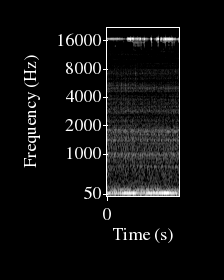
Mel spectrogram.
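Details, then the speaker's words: Nine-year-old ParkSafe 24V 3000W inverter, case off so louder than normal, under 150W lamp and 400W heater load as new Noctua fans switch on: steady low hum with deep buzz, fans possibly masking it; buzzing under load, owner unsure if normal. "It's a different sound again. Ready? I think it's just masking the sound really. I think it's still buzzing probably."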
